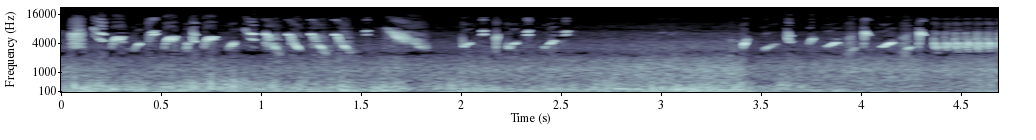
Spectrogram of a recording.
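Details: European goldfinch singing in two bursts of quick, high, sparkling twitters and buzzy trills, separated by a pause of about a second and a half, with low background noise throughout.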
